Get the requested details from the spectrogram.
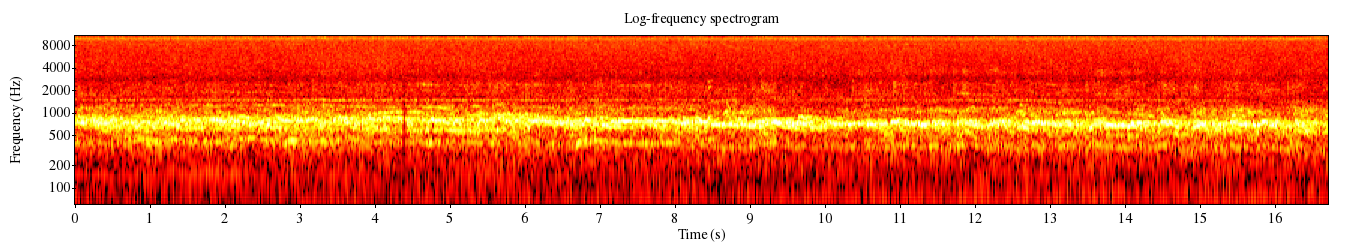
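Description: A large crowd of men and women cheers and shouts loudly in a big echoing hall.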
